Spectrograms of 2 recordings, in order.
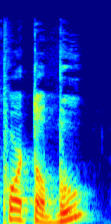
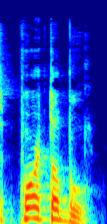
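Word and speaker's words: Portbou: my understanding is it's pronounced Porto Bu. – Okay. – So Port Bu. It's Porto Bu.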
